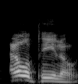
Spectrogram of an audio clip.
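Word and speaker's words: jalapeño: is silent there Jerry the Jay in jalapeno is silent a Yello no it's not jalapeno yeah it's an H jalapeno yeah it's like you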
